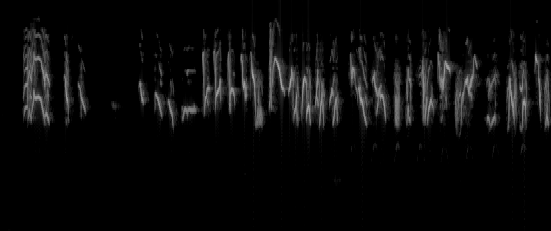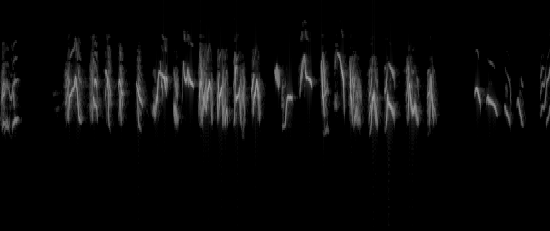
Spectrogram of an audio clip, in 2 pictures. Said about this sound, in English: Today's bird of the day is the American goldfinch.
